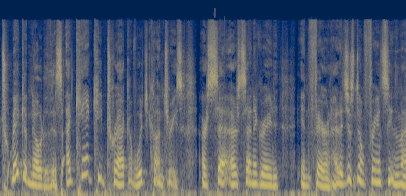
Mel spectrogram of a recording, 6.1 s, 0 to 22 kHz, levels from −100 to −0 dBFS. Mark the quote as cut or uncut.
uncut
